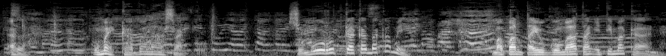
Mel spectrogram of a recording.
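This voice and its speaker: A man's voice: on the high side, very animated, normal speed, a crowd in the background. A man playing a kind, protective benefactor in an audio drama. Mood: kind, reassuring. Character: kind, protective man taking in a poor girl. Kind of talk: Filipino audio drama acting.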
